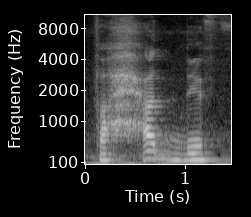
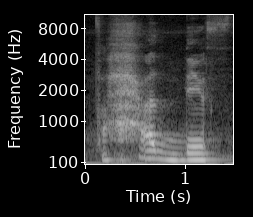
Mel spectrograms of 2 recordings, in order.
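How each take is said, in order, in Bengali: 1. শেষ ব্যঞ্জনটি জিহ্বা সামনে রেখে উচ্চারিত 'থ' ধ্বনি। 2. শেষ ব্যঞ্জনটি জিহ্বা সামনে রেখে উচ্চারিত 'থ' ধ্বনি।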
